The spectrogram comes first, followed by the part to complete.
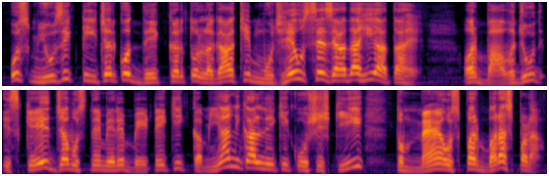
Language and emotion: Hindi, angry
